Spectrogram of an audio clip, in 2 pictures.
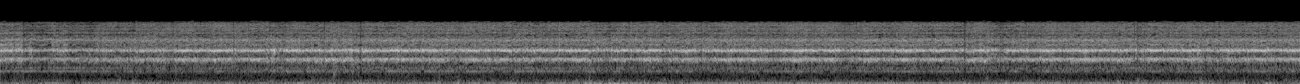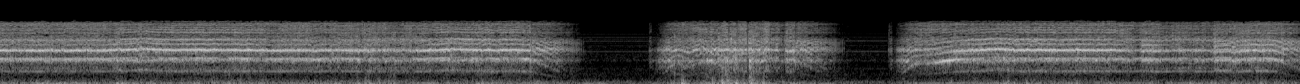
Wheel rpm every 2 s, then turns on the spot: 160, 160, 160, 160, 160, 160, 160, 160, 160, 60, 100, 130, 150.
none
